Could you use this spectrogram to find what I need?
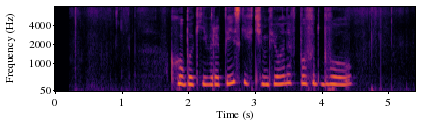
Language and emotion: Russian, positive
